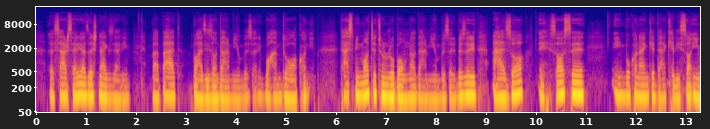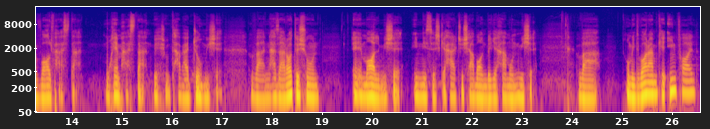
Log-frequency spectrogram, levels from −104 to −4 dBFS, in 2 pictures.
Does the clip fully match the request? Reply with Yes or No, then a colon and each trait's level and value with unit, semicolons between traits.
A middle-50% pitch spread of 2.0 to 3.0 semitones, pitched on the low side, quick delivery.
No: narrow, 2.6 semitones; low, 115 Hz; average, 125 wpm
